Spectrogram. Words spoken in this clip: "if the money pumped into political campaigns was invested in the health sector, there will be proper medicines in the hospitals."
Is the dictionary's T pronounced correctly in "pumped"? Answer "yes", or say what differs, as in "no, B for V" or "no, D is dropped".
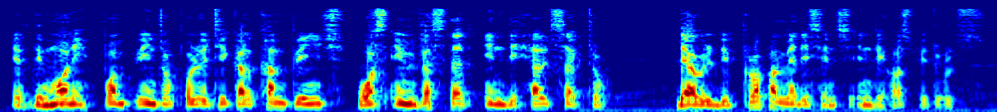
no, T is dropped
